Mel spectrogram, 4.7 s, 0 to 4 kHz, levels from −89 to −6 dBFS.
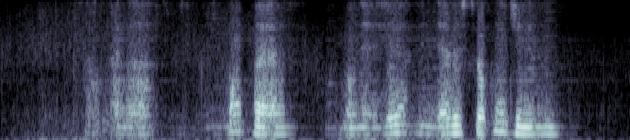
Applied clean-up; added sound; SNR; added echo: neural separator model SepFormer WHAMR!.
